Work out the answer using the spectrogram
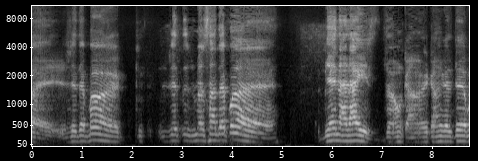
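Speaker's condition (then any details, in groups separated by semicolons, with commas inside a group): Neonatal cerebral palsy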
